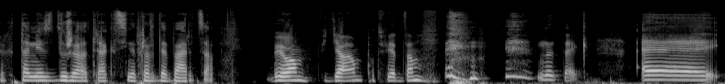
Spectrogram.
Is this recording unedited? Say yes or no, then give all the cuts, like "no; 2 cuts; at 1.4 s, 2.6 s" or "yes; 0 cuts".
yes; 0 cuts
